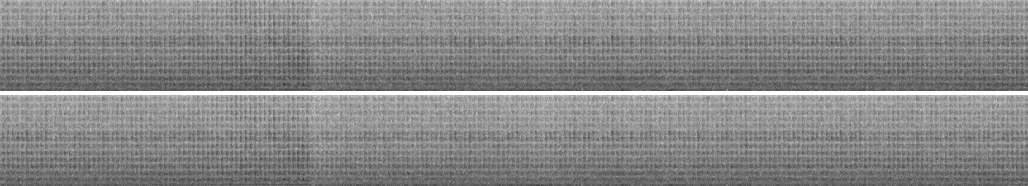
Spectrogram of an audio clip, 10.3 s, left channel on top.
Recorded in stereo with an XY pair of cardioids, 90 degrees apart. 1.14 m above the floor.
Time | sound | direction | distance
0.0 | an engine running | 10° left | ?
